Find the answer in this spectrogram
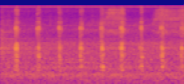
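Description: Computer mouse scroll wheel ticking as code is scrolled: a handful of short, irregularly spaced clicks.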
